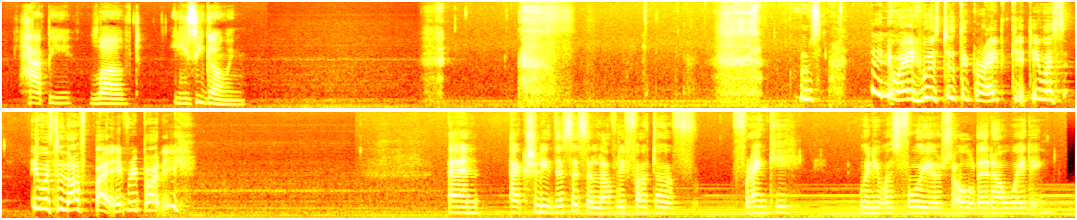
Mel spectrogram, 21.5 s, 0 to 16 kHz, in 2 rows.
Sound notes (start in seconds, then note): 5.2 crying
